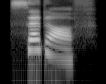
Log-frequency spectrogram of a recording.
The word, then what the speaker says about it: set off: Set off. The stress is stronger on off. Set off.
